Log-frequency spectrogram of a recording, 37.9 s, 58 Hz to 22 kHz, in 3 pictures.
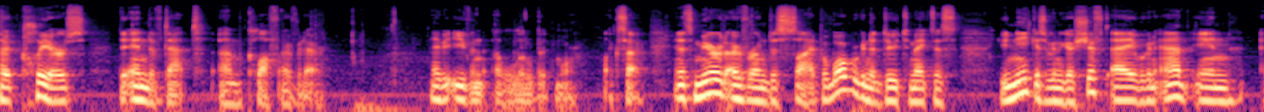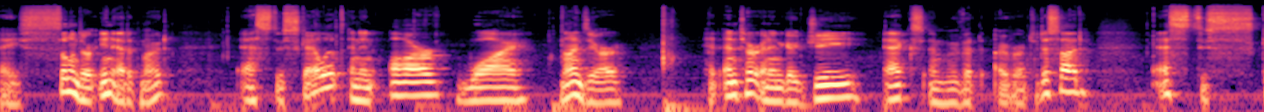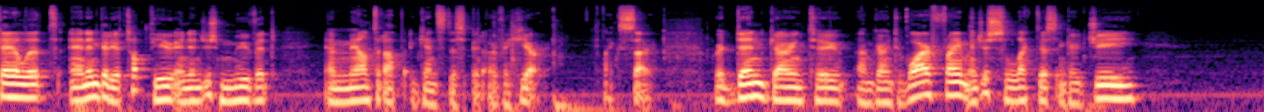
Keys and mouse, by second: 3.5 KP_7, 4.6 g, 7.1 z, 10.7 shift+a, 14.7 s, 16.8 r, 21.1 g, 24.0 s, 26.0 KP_7, 27.1 g, 30.8 KP_1, 33.1 z, 34.3-37.9 drag, 36.1 g.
